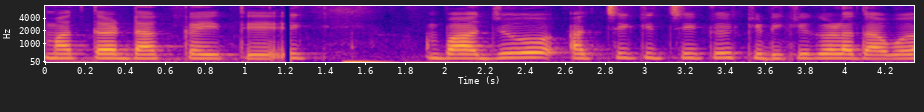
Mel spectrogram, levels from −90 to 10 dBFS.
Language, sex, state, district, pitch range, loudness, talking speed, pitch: Kannada, female, Karnataka, Dharwad, 215-240 Hz, -17 LUFS, 110 wpm, 225 Hz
